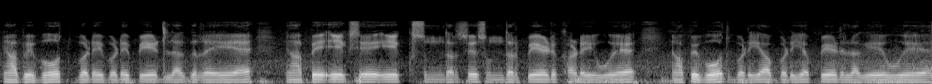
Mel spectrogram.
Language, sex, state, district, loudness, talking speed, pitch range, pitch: Hindi, male, Haryana, Charkhi Dadri, -18 LUFS, 195 wpm, 110-115 Hz, 110 Hz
